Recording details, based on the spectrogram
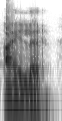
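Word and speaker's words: Euler: जो है ये वो इनका नाम की स्पेलिंग यूलर है लेकिन यूलर नहीं है इनका असली नाम इनका असली नाम है आइलर ठीक है हिंदी में पढ़ेंगे तो ऐसे पढ़ेंगे आइलर इसको ठीक है तो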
